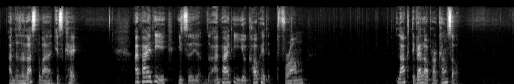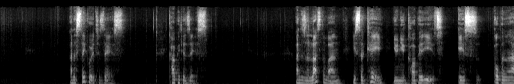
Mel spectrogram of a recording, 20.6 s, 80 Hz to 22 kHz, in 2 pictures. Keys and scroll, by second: 4.4 super+c, 5.6 super+v, 12.5 super+c, 13.2 super+v.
